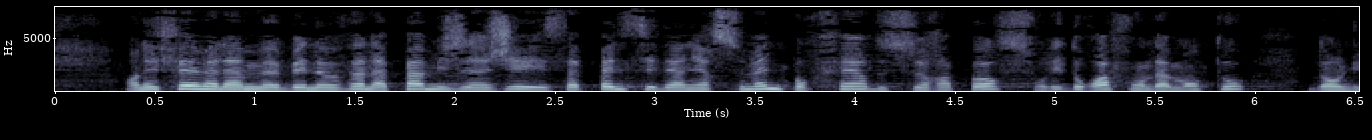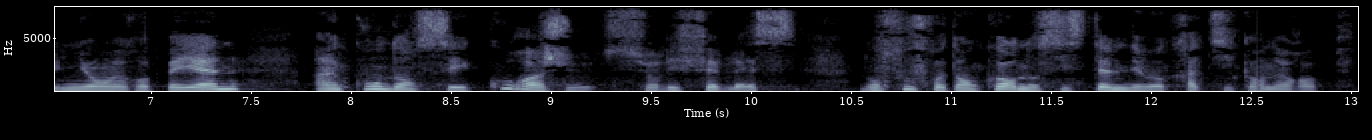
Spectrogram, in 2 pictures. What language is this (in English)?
French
